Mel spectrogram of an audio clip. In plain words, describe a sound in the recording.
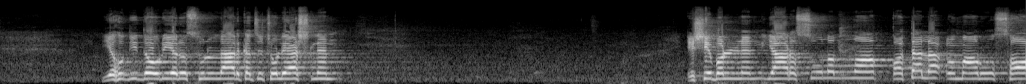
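A man chants loudly in a melodic voice through a microphone.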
